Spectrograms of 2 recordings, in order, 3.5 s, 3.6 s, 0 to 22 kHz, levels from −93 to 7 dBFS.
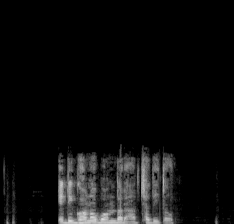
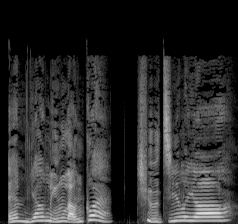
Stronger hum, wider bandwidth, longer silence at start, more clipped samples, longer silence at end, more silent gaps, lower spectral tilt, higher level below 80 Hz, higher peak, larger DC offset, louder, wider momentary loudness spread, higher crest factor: neither; second, 7.2 kHz vs 16.5 kHz; first, 0.85 s vs 0.1 s; neither; first, 0.95 s vs 0.15 s; neither; first, -6 dB/octave vs -0.5 dB/octave; first, -56 dBFS vs -74 dBFS; about the same, -2 dBFS vs 0 dBFS; neither; about the same, -18 LUFS vs -16 LUFS; about the same, 13 LU vs 12 LU; about the same, 18 dB vs 16 dB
